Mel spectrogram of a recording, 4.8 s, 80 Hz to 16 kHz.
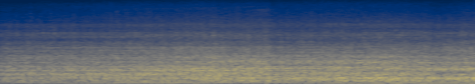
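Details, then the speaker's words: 80-year-old Axelson lathe with needle bearings, heavy wide gears and a gear-reversing headstock, being oiled up: steady, even gear roar with no knocks or catches at constant speed; runs smoothly, normal. "Hey, got this thing running here. I don't know if you can hear it. I don't think it's too awful loud."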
